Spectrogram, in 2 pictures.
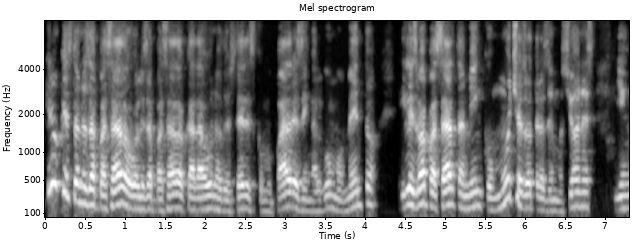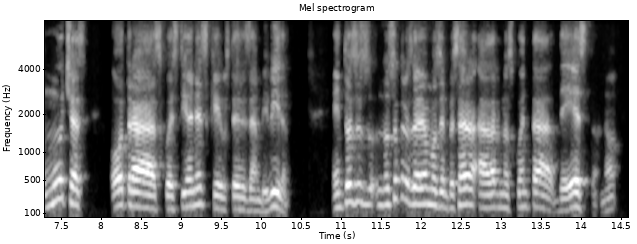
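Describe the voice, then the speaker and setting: A man's voice: fairly high pitch, lively intonation, moderate pace. A man giving a conversational teaching talk, with frequent "eh" fillers and self-corrections, often tagging phrases with a questioning "¿no?". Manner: ends many phrases with a questioning "¿no?". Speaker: speaker giving a talk on emotions.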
